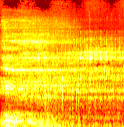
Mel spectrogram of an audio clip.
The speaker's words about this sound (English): And her faculty of speech, it was replaced by a terrifying growl.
